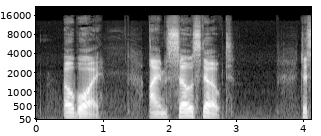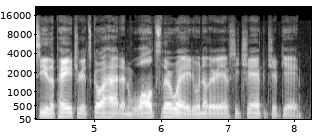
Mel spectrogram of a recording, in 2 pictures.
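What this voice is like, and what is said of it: Sarcastic mock excitement. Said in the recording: “Can you tell the excitement in my voice?”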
